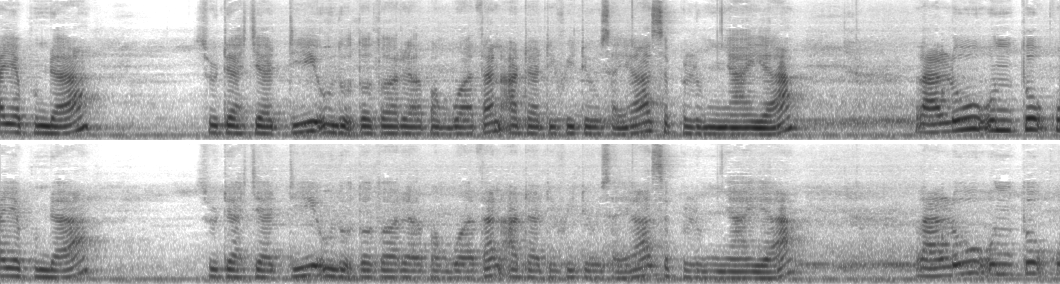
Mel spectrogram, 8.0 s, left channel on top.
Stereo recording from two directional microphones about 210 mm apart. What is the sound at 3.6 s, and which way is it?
Speech, 40° left (ahead or behind).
